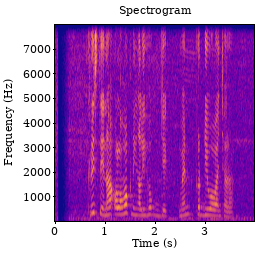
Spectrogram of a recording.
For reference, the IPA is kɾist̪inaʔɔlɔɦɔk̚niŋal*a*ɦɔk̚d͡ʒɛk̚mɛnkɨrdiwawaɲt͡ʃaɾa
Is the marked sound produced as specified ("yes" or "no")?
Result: no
